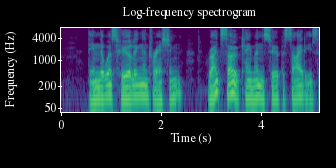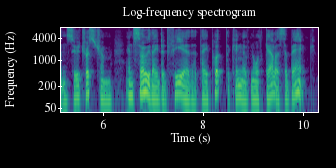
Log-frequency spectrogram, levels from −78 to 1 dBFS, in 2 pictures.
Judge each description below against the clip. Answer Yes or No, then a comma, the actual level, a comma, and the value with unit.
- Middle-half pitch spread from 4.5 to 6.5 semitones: No, average, 3.5 semitones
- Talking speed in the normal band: Yes, average, 165 wpm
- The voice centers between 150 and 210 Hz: No, very low, 95 Hz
